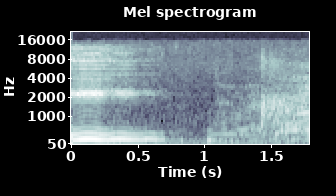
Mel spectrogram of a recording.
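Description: A woman sings with a wavering voice through a microphone.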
